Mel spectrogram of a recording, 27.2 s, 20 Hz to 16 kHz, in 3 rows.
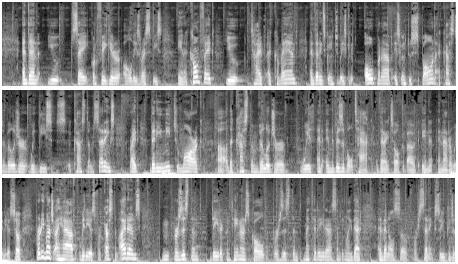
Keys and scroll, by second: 12.5 Tab, 13.5 ctrl+z.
